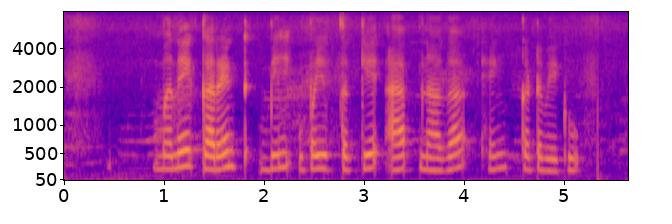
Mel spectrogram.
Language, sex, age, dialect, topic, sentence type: Kannada, female, 36-40, Central, banking, question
